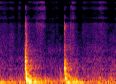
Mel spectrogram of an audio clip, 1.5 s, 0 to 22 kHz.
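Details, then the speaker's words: 2011 Hyundai i30 1.6 diesel; three dull knocks from inside the steering column when the wheel is turned; plastic gear at the electric steering motor suspected, fix by replacing gear. "that noise there I believe is a gear that's inside of it"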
